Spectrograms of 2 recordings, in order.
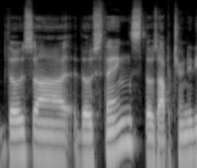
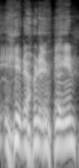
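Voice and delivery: laughing; 9 semitones higher, 13 dB louder than usual. Real, not acted. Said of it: "That's your, like, old-timey voice".

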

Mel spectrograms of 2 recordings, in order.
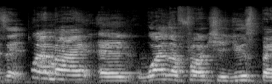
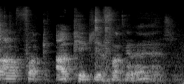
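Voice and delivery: quiet mock threat; 9 semitones lower, 11 dB quieter than usual. Quiet playful threat to viewers.

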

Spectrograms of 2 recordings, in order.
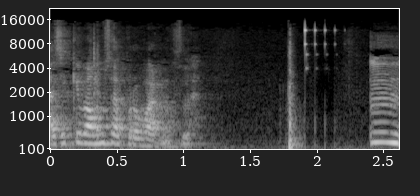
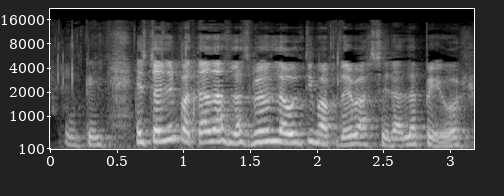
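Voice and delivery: ordinary talk, nothing marked

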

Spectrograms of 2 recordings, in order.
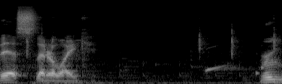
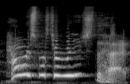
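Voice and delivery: high, loud disbelieving cry; incredulous; 9 dB louder than usual. Real, not acted. Player stuck on a hard level, shouting in disbelief.

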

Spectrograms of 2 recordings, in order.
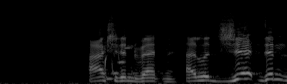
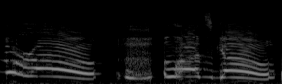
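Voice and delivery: high, loud celebratory shout; hype shout; 10 semitones higher, 3 dB louder, much slower than usual. Real, not acted. Streamer cheering his win, high loud shout. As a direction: cheer like you just won.

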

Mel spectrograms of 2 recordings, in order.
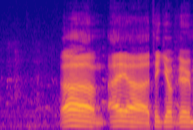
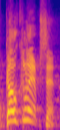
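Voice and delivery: much higher, loud yell; yelled cheer; 12 semitones higher, 8 dB louder than usual. Retold or imitated. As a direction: bellow the team cheer. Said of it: "and they yell".

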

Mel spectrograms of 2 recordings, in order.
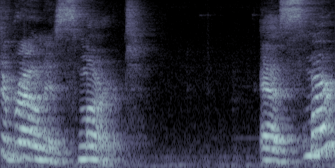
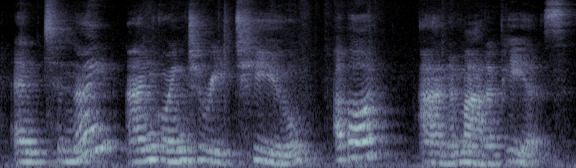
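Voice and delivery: ordinary delivery

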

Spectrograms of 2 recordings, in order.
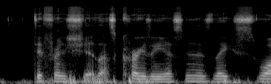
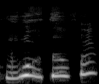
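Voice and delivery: shocked yell; 8 dB louder than usual. Real, not acted. Reacting to the spirit box.

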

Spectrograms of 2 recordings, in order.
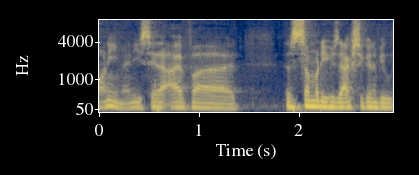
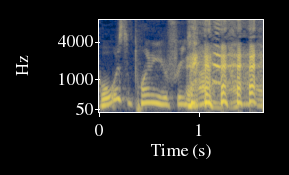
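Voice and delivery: higher, incredulous mock question; 8 semitones higher, 4 dB louder than usual. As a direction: exaggerate the disbelief. Imagined retort to Google leavers.

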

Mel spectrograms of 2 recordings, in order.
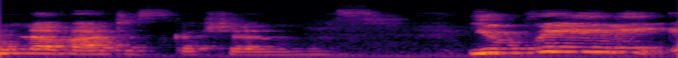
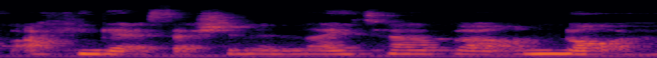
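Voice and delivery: ordinary delivery

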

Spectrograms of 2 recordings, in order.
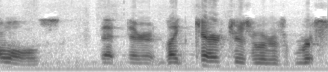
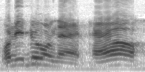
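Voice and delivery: Mo Howard; 3 semitones higher than usual. Retold or imitated. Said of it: "sounding like a Mo Howard impression".

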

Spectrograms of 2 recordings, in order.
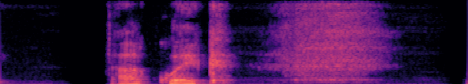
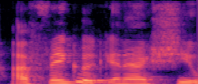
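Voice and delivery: voice crack; 9 semitones higher, faster than usual. Real, not acted. Gamer notes his own voice cracking. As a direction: pitch cracks up high mid-sentence. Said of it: "with the voice crack, did you hear that".

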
